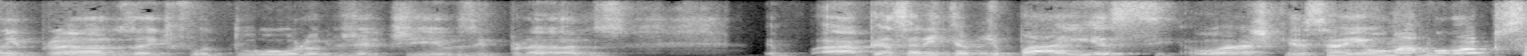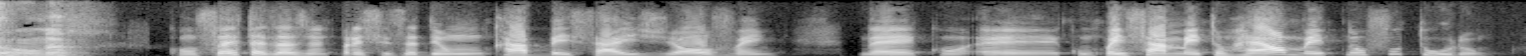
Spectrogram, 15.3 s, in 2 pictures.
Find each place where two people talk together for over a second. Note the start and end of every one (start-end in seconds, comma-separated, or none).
none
